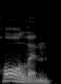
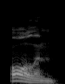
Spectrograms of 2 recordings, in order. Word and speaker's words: Haaland: Haaland. There is no D. Haaland. It's a soft D. You don't pronounce it.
